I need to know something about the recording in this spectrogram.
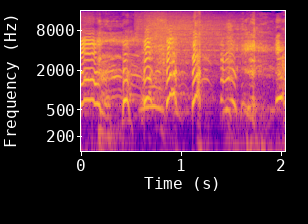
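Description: Two men laughing hard in quick, repeated high-pitched bursts.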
